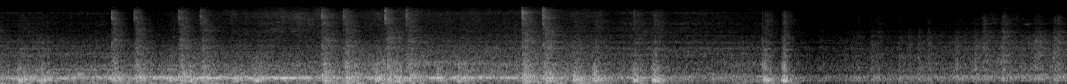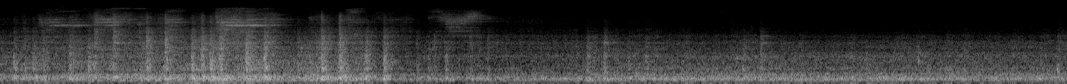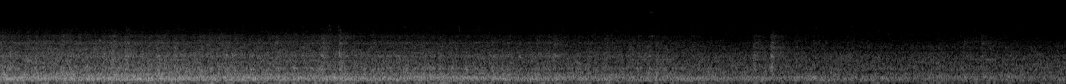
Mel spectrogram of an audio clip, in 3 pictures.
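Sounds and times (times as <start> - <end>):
train rumble: 0.0 - 32.0
train wheels clattering over rail joints: 8.6 - 15.6.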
